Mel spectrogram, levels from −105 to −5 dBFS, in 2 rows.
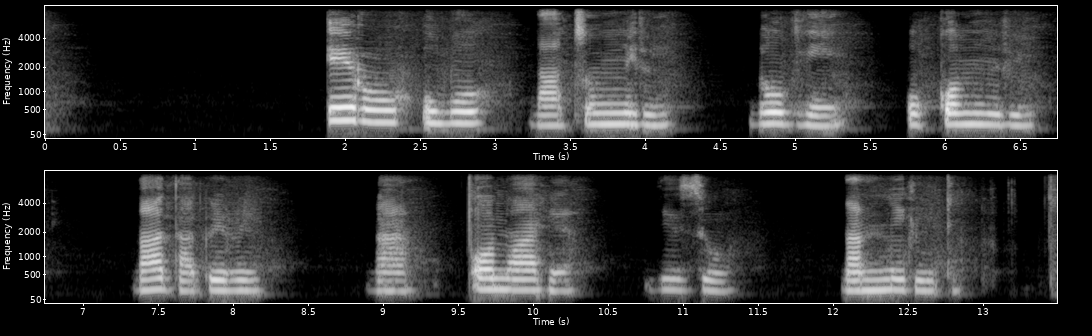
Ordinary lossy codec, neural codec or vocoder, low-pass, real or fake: none; codec, 44.1 kHz, 3.4 kbps, Pupu-Codec; 7.2 kHz; fake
